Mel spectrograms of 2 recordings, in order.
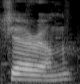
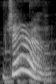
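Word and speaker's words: Ceren: I think it's pronounced Jaren. So, yeah. Wait, I'm just trying to read it. Yeah, exactly. I'm right, I think. Jaren, spelled like C-E-R-E-N. That's J like jester and ran like ransom.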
